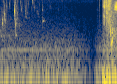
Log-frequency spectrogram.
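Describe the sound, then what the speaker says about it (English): Dirty wash water drains off cleaned computer scrap: a few scattered drips and soft trickles, a brief hush, then a louder splashing gush at the end. "Draining the dirty water, the scrap is clean, shiny and ready."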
